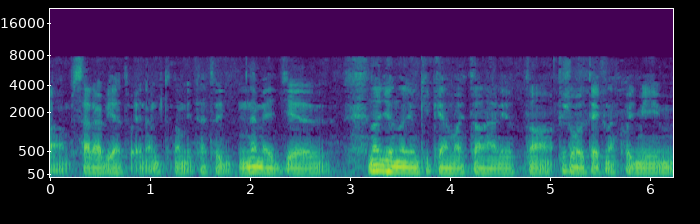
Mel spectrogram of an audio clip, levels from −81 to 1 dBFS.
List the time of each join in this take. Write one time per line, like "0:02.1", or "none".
0:01.9
0:03.2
